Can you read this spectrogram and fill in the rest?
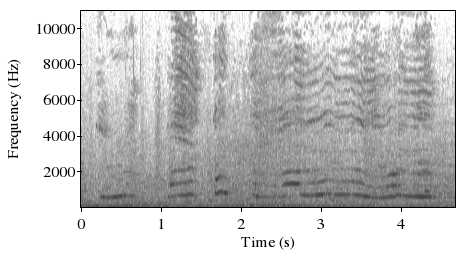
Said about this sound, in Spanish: El silencio invadió la casa. Solo se escuchaban los gemidos lastimeros de la Rottweiler.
